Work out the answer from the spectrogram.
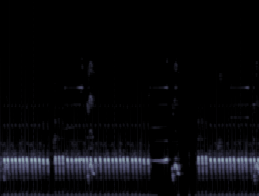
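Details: Prinia calls, male and female birds noisily calling, used as a lure sound: fast, even series of sharp high chips, roughly three per second-fraction, running in long bursts broken by a short pause and a brief squeaky note.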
